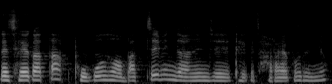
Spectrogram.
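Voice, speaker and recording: The recording is very clean, with a silent background. A woman with a medium pitch and a dark, mellow tone speaks at a fairly quick pace. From South Korea. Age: 30s. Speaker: vlogger. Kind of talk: casual vlog talk.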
